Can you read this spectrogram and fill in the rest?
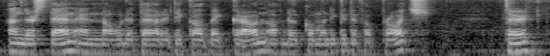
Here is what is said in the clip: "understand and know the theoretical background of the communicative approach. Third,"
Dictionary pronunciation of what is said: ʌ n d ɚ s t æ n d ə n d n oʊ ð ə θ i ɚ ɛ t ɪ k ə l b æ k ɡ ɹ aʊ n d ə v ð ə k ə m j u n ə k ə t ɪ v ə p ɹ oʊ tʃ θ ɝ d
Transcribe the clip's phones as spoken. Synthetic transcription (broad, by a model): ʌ n d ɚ s t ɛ n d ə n n oʊ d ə t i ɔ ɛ t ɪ k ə l b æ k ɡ ɹ aʊ n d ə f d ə k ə m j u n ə k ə t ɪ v ə p ɹ oʊ tʃ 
